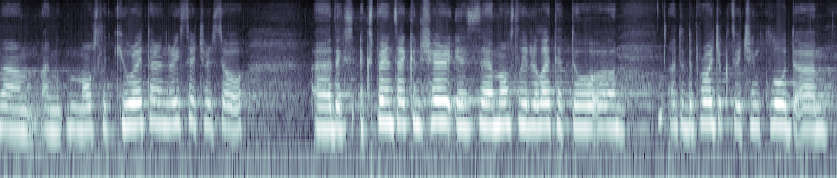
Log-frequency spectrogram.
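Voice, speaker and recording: Woman panelist, higher flat voice, hesitant and repetitive, long hall reverb. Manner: halting, repeats words. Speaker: curator and researcher, panelist. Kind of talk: academic panel talk.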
